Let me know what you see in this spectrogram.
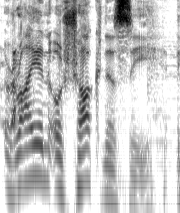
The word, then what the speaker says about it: O'Shaughnessy: the local time, we're going to have the first concert of, remember, Ryan O'Shaughnessy? I never knew how to pronounce that. – Ryan O'Shaughnessy. – O'Shaughnessy. Yes.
